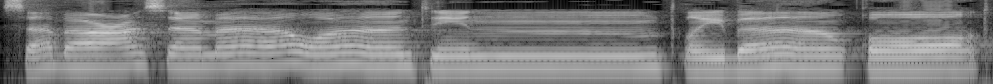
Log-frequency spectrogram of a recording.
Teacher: تا کو باریک پڑھ کے آپ نے تنوین کے بعد دیکھیں حروف اخفا میں سے طا ہے تو یہاں پہ آپ نے نوز میں ساؤنڈ لے کے جانا ہے، اخفا کرنا ہے. 7 سماوات طباقا، طا کو موٹا کر کے پڑھیں گے.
